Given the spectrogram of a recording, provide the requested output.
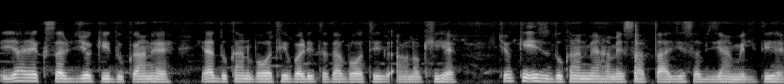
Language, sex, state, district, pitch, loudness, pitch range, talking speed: Hindi, male, Chhattisgarh, Kabirdham, 130 Hz, -17 LUFS, 125-135 Hz, 205 wpm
